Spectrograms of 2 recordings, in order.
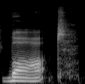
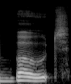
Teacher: vowels moving from a lower position to a higher position in the mouth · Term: Great Vowel Shift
